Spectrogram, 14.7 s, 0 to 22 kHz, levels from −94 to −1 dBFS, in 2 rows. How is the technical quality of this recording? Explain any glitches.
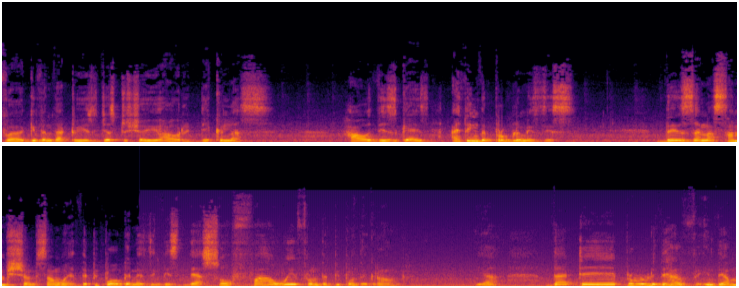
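One fault is audible. From 8.72 s to the end, a mains buzz appears: switching spikes twice per 50 Hz cycle add harmonics into the kilohertz range, producing a steady raspy buzz about 20 dB below the signal.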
